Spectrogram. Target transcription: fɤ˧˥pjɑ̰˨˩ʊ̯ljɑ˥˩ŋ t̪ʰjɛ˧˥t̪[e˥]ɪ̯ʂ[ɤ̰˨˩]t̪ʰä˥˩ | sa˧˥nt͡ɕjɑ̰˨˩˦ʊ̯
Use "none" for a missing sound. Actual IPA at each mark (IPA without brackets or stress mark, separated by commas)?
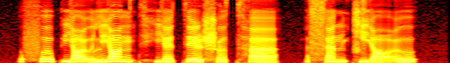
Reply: e˥˧, ɤ˥˧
